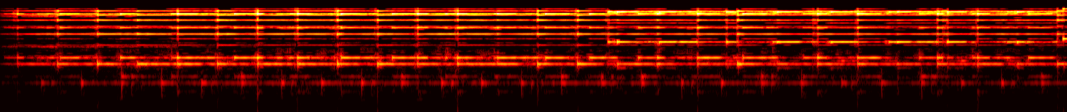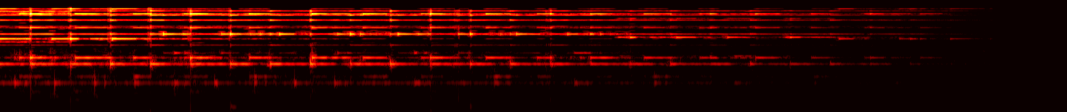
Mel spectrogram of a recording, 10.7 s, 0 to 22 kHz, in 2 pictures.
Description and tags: Bright digital GUI/HUD sound effect created for use in video game menus or digital sound application. Created with Xfer Serum in Reaper, using VSTs: Orbit Transient Designer, Parallel Dynamic EQ, Stillwell Bombardier Compressor, and TAL-4 Reverb.
application, artificial, automation, bleep, blip, bloop, bright, click, clicks, command, computer, data, digital, effect, electronic, game, gui, hud, interface, machine, noise, pitch, serum, sfx, short, sound-design, synth, synthesizer, windows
